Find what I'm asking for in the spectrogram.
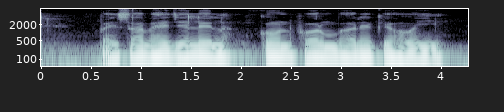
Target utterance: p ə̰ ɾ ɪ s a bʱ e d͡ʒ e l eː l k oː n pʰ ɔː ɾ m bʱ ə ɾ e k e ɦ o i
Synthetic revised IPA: p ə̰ ɪ s a bʱ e d͡ʒ e l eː l k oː n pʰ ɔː ɾ m bʱ ə ɾ e k e ɦ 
